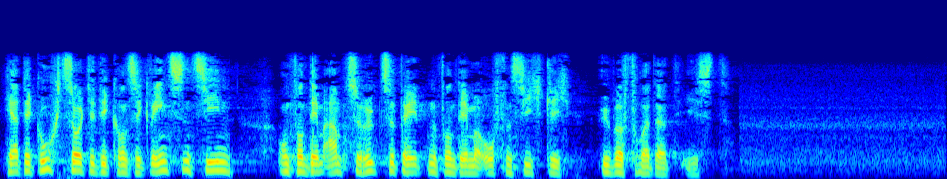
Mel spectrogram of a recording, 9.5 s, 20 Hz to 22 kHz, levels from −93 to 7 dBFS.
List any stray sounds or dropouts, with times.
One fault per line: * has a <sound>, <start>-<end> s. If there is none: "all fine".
all fine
